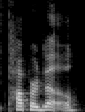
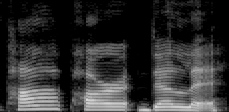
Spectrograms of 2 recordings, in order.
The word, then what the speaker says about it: pappardelle: It's pappardelle. And this pronunciation says pappardelle. Oh, right. Pappardelle.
